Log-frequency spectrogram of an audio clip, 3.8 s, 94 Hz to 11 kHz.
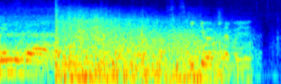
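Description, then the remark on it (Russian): Artillery shelling in the town of Chasiv Yar, 15 kilometres from Bakhmut: a sharp blast cracks out early, followed by a dense, continuous rumble of heavy booms and low roaring explosions that fade toward the end, with some voices faintly mixed in. “Там постоянные взрывы и обстрелы.”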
